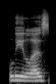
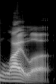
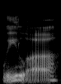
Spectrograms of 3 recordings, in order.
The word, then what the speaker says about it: Lila: that I've been saying Lila's name wrong. I've been saying Layla. I think it's Lila.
